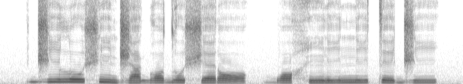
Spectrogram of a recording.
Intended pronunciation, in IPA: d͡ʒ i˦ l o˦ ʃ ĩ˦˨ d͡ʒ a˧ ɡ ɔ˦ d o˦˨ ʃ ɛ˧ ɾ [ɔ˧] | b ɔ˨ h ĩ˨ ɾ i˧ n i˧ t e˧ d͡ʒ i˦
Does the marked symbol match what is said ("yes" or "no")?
no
